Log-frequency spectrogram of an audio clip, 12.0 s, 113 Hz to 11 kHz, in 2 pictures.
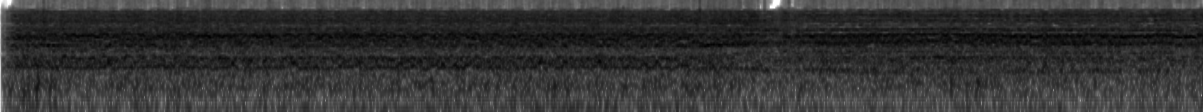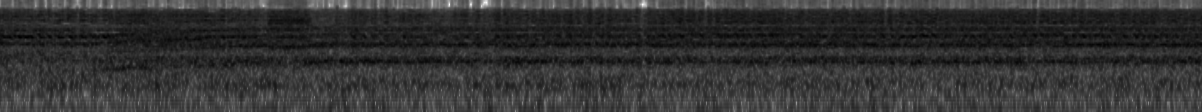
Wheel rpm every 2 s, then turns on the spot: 160, 160, 170, 210, 230, 230.
none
